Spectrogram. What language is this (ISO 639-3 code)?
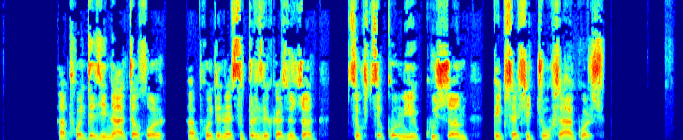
kbd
